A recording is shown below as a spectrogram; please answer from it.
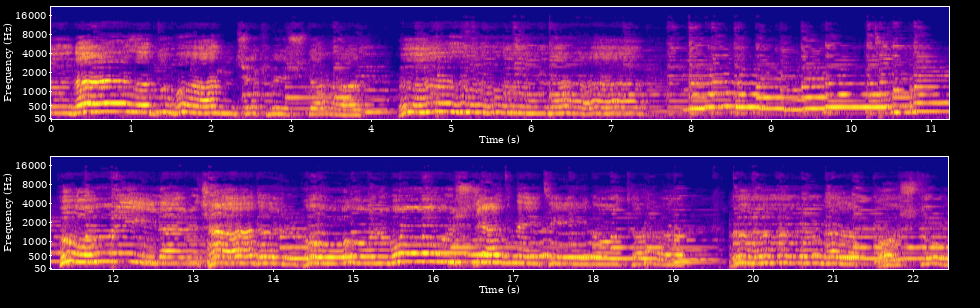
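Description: Turkish folk music played on bağlama (long-necked lute) and flute, with a man singing the melody.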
